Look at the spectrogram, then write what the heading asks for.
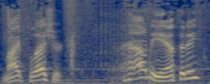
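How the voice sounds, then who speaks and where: A folksy small-town grocer in a radio drama. He is anxiously agreeable and hesitant, his pitch leaping about with forced cheer, over faint music. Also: sing-song, normal speed, a bit bright, exaggerated voice. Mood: forced friendliness. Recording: music under the voice.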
